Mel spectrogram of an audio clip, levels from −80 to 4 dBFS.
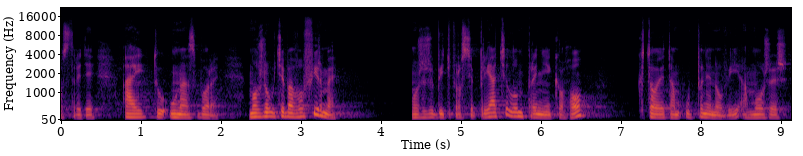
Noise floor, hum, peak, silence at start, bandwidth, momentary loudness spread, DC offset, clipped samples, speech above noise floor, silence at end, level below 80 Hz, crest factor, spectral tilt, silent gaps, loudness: -75 dBFS; none; -14 dBFS; 0 s; 15.5 kHz; 9 LU; under 0.1%; under 0.1%; 43 dB; 0.05 s; -78 dBFS; 18 dB; -6 dB/octave; none; -32 LUFS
